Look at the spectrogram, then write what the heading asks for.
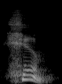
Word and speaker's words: him: Again, him. The H is silent.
